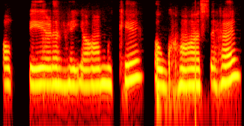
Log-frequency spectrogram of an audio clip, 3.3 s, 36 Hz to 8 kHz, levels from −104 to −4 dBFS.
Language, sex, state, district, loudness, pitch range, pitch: Magahi, female, Bihar, Gaya, -30 LUFS, 210-225 Hz, 215 Hz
